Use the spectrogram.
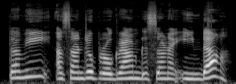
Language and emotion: Sindhi, neutral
